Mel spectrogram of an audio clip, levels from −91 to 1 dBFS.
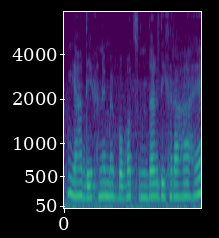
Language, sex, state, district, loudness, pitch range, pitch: Hindi, female, Uttar Pradesh, Jyotiba Phule Nagar, -37 LUFS, 190-200 Hz, 195 Hz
